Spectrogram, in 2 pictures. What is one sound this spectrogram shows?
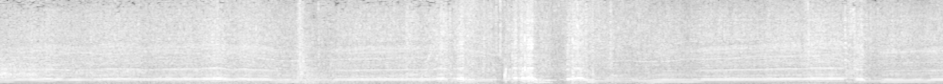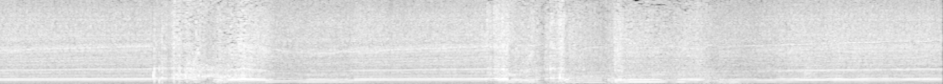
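A sports car engine roars at high revs, dropping briefly with each gear shift.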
